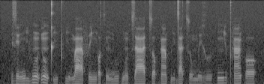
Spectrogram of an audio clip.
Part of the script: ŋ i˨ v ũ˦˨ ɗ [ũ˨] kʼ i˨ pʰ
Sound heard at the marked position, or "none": ũ˦˨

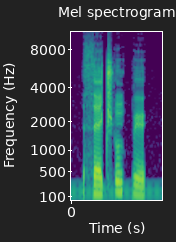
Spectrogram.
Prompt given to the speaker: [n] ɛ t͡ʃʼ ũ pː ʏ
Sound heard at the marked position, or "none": θ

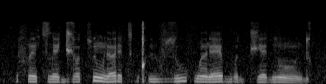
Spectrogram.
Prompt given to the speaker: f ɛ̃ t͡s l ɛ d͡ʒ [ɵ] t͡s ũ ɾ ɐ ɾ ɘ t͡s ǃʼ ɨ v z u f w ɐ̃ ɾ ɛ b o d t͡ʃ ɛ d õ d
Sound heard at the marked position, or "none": ɔ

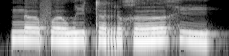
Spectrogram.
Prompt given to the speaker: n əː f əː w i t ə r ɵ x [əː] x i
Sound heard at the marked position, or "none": əː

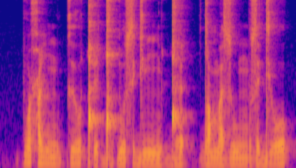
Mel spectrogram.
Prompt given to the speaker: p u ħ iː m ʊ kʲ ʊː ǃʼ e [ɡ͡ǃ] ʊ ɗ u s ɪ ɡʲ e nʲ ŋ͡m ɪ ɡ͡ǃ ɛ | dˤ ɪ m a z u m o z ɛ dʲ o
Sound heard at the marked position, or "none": ɡ͡ǃ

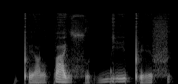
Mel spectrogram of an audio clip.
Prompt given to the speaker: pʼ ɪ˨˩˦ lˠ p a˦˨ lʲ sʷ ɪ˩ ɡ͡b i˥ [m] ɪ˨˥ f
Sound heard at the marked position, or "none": pʼ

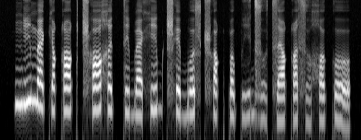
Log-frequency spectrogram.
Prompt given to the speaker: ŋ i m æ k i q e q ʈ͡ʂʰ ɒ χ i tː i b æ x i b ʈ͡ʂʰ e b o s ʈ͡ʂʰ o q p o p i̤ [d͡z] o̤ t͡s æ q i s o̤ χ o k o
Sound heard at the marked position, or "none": d͡z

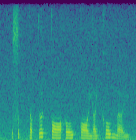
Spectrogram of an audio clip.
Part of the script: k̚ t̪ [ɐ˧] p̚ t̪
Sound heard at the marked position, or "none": ɐ˨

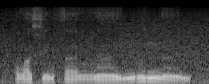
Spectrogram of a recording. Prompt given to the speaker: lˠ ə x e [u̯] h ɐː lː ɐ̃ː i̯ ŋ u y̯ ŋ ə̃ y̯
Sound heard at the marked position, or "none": u̯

